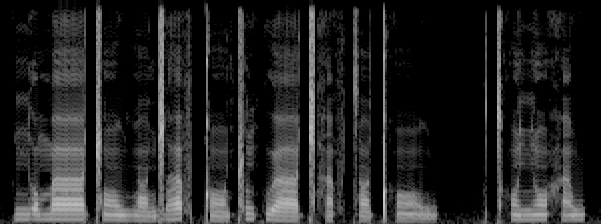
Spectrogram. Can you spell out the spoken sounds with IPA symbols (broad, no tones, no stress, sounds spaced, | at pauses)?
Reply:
ɲ ɔ m aː ǁ ɔ̃ː w ŋ ɑ̃ ɡ͡ǁ aː f ǃ ɔ̃ ǁ ũ kʷ aː ǁʰ ã f c ɑ̃ ǃʰ ɔ̃ː w | ǀʰ ɔ̃ ɲ ɔ̃ h ã w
